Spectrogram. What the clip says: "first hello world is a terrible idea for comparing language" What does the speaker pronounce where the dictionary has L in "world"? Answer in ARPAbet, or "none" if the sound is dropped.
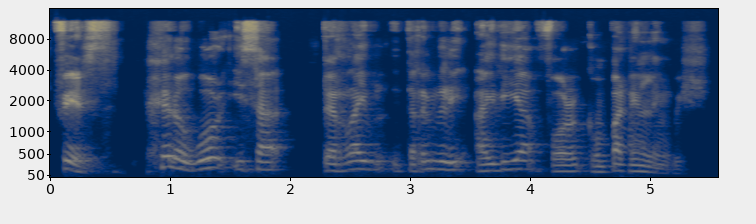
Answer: none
